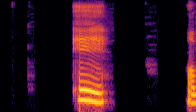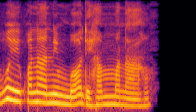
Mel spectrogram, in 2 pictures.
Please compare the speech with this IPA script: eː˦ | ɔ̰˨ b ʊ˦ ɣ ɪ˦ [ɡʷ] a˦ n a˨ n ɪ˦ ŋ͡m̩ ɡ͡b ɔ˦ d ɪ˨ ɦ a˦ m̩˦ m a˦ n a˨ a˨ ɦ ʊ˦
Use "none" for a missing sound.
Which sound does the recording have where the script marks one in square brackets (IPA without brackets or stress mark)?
kʷ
